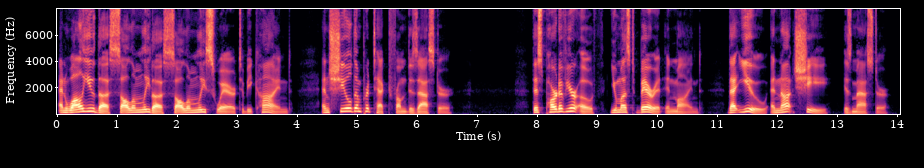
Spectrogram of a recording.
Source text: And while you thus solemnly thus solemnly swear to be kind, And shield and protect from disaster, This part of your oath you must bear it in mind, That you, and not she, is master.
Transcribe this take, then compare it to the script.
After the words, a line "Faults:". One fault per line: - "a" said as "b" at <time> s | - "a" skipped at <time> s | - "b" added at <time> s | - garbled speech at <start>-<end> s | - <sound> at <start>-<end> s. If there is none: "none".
And while you thus solemnly thus solemnly swear to be kind, And shield and protect from disaster, This part of your oath you must bear it in mind, That you, and not she, is master.
Faults:
none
